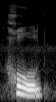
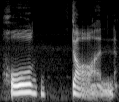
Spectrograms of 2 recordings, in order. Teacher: The D releases the air, and then you hear the D sound as I get ready to make the O and on.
